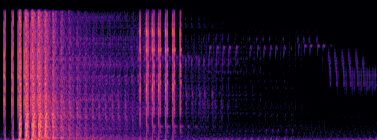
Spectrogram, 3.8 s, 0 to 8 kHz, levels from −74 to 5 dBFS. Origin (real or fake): real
